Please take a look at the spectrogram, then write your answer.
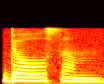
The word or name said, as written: dolesome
